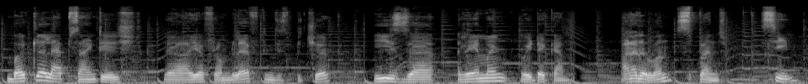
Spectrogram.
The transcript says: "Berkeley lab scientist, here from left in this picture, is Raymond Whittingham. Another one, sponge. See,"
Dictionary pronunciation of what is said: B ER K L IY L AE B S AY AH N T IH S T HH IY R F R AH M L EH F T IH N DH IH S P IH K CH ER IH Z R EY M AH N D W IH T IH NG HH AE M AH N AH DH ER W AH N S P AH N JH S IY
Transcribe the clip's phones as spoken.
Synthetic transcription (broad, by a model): B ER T L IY L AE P S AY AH N T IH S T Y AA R F R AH M L EH F T IH N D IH S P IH K CH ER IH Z R EY M AH N D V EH T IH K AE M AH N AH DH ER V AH N S P AH N JH S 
